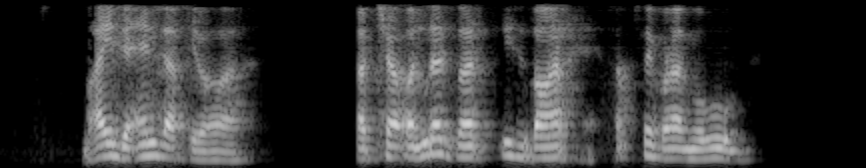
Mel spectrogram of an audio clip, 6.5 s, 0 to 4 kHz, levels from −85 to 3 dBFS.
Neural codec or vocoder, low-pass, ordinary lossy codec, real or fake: codec, 16 kHz, 1 kbps, FunCodec, trained on LibriTTS, 50 frames a second; 3.6 kHz; AAC, 24 kbps; fake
